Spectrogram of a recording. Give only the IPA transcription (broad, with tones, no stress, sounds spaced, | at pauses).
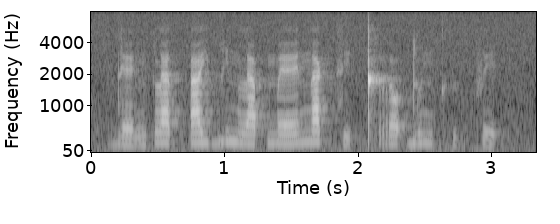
d ɛː˩˦ ŋ p l a˦˥ t̚ ʔ a˥˩ j b i˥˩ n l a˦˥ p̚ m ɛː˦˥ n a˥˩ k̚ s i˨˩ t̚ kʰ r ɔ˦˥ ʔ d u˥˩ n kʰ ɯ˨˩ k̚ f e˨˩ k̚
